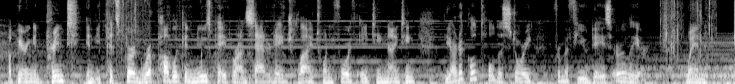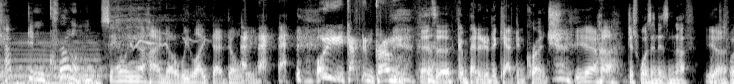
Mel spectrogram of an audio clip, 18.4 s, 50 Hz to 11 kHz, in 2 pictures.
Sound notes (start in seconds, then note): 12.3 laughs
